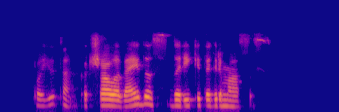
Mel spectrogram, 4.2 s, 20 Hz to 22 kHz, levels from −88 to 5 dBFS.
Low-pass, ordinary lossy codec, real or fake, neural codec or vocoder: 7.2 kHz; Opus, 16 kbps; real; none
